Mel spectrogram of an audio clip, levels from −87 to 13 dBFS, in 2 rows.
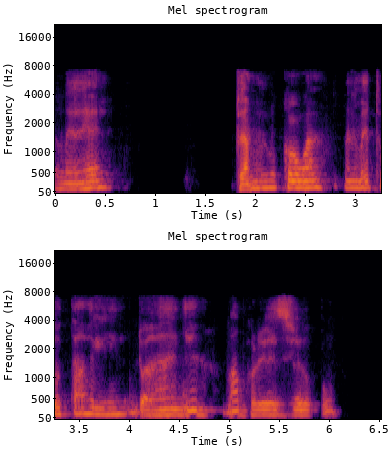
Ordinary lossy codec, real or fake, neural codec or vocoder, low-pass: none; fake; codec, 24 kHz, 1.5 kbps, HILCodec; 7.2 kHz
